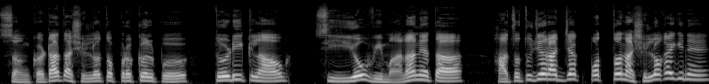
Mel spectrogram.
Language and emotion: Goan Konkani, surprised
